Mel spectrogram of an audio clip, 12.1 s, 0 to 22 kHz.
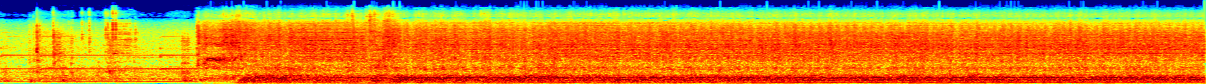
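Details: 2001 Trans Am WS6, 500hp LS1, first start since engine-dyno break-in, untuned with stock injectors and stock mass airflow sensor, GoPro audio: it cranks briefly, fires at two seconds, then holds a loud, steady, lumpy chopping idle, normal.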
